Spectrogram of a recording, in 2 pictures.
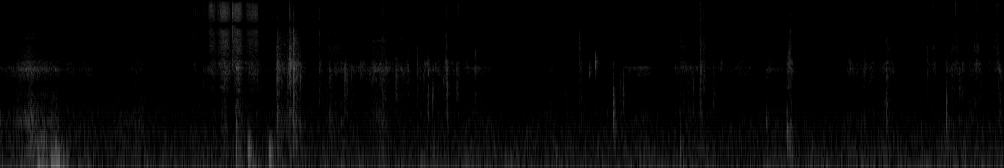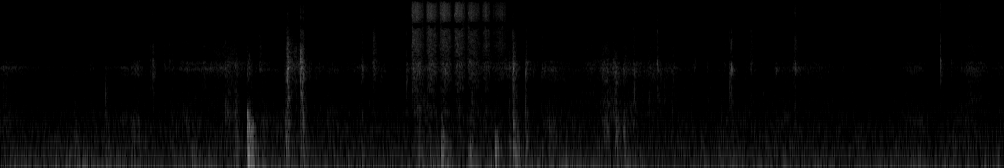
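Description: Near silence with faint handling noises: soft clicks and rustling, a short scratchy rubbing burst a few seconds in, and a quick run of rubbing strokes about two-thirds of the way through.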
